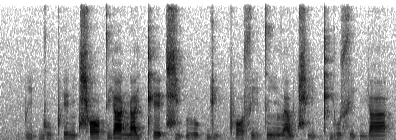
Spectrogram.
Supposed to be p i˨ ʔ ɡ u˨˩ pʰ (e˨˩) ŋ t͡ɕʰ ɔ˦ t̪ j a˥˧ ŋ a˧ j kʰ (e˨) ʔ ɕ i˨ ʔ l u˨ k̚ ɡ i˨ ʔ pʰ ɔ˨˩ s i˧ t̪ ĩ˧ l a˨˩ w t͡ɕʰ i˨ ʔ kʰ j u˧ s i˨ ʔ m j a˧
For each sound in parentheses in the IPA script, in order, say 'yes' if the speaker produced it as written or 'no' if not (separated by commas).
yes, no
